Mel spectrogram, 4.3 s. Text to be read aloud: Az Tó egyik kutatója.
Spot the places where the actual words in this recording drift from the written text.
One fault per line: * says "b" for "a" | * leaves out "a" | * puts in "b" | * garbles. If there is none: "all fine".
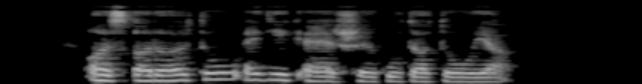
* puts in "Aral"
* puts in "első"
